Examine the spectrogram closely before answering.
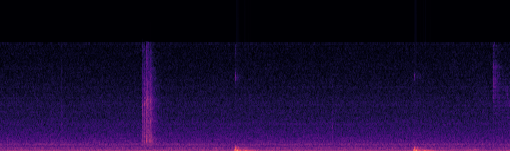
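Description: A steady low hum with a brief hiss about two seconds in, then two dull low thumps a little over two seconds apart.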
